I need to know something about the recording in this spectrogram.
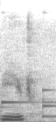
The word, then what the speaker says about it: Ib: Hello and welcome to Ib, or Eve, due to it being a Japanese pronunciation.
